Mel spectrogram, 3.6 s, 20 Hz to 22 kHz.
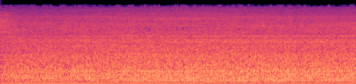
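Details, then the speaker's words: BMW E34 5 Series V8 manual after cooling system refresh (new water pump, thermostat, hoses, coolant, fan clutch, belts, pulleys): steady even whooshing roar over a smooth V8 that eases as the new fan clutch slows; normal fan clutch operation. "Fan clutch working as it should. Good. Slowing down a little bit."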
